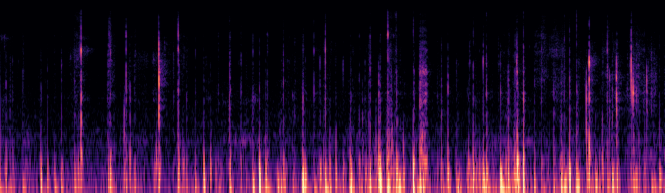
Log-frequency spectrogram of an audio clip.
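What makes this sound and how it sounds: Fingers crinkle and squeeze a flat blue foil-laminated sachet holding a sheet face mask close to the mic. The result is a steady run of dense, crackly crinkles with sharp bright snaps over a heavy low rustle, each crackle dying away almost instantly.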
